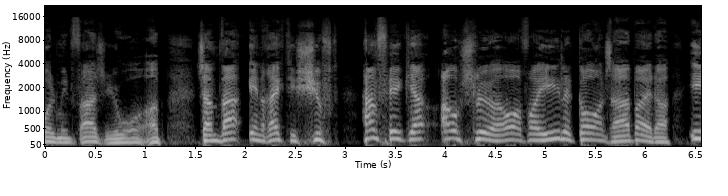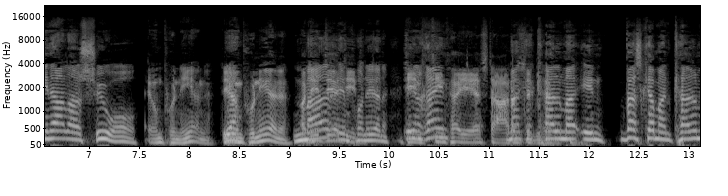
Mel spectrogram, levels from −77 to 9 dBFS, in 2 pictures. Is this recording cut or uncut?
cut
